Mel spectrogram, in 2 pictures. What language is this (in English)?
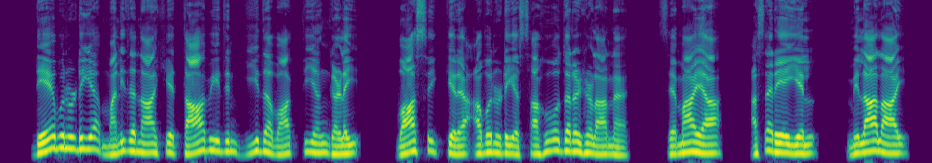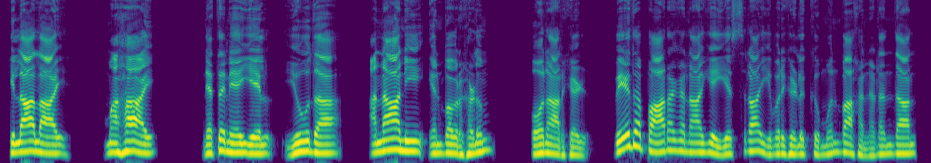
Tamil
